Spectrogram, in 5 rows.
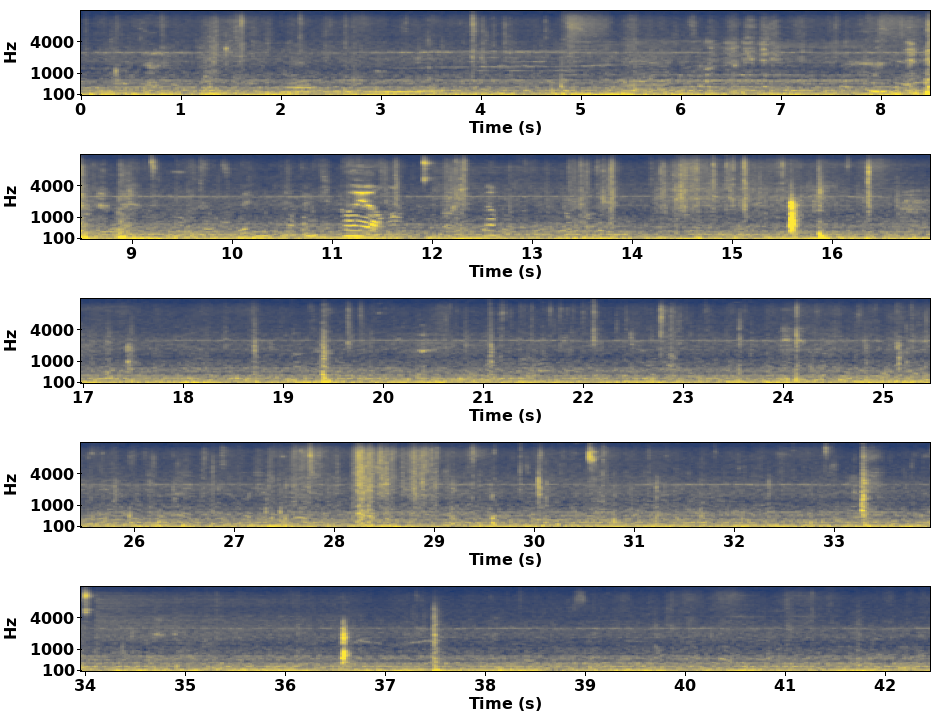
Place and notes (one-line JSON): {"title": "Changhua, Taiwan - On the train", "date": "2012-02-01 09:32:00", "latitude": "24.09", "longitude": "120.55", "altitude": "23", "timezone": "Asia/Taipei"}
